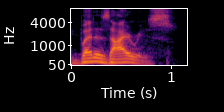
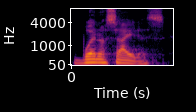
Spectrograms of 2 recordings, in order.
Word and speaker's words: Buenos Aires: city of Buenos Aires, I could pronounce it in these mangled American ways. Benazir's, that is Iris. It's all sounds almost like a disease, and it is very much not a disease, my friends. Buenos Aires.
